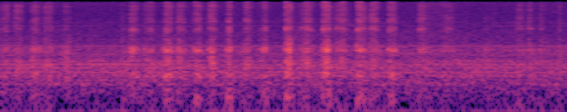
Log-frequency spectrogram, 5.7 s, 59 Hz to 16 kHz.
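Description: A pencil shades and scribbles on a spiral-bound paper sketchpad lying flat, rubbing lead across the page. Quiet, dry scratching strokes come in an uneven rhythm, with a faint scraping tone near 1.3 kHz and bright, hissy edges. A few strokes stand out slightly louder against a steady soft background.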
